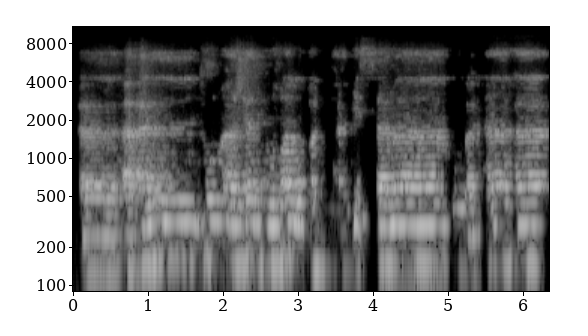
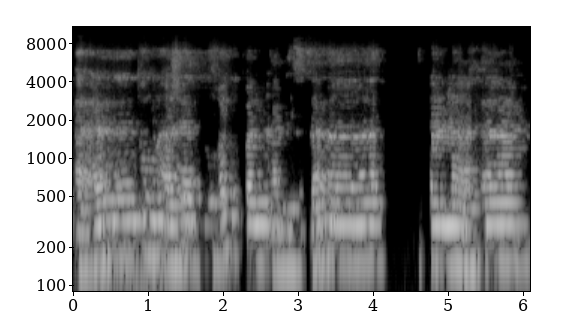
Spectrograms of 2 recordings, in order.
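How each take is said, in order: First: It is read straight through without stopping. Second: It stops after sama'u before the last word. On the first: The whole verse is one single question. "Banyak orang menyambung juga" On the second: The question ends early and the last word is a separate statement. "Kalau kita berhenti di sama"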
